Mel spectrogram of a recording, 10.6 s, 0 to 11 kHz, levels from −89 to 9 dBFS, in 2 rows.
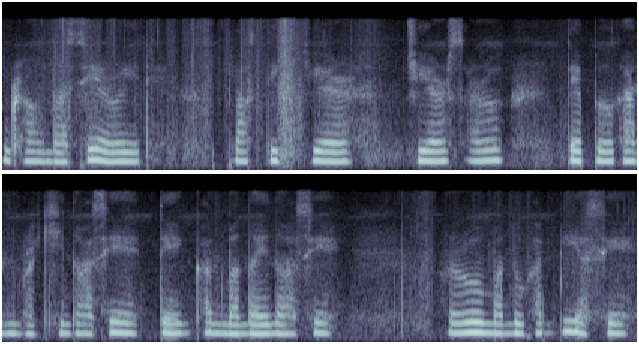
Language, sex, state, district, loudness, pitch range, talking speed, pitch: Nagamese, female, Nagaland, Kohima, -18 LUFS, 180-195 Hz, 125 wpm, 190 Hz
